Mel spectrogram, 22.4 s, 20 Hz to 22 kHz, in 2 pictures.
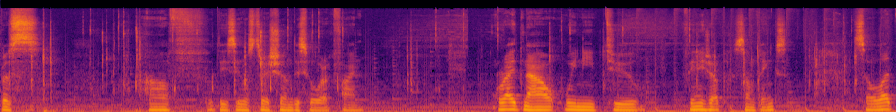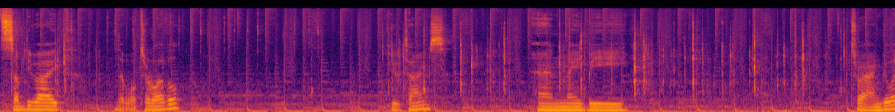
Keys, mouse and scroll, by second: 0.1 click, 0.4 g, 1.0 click, 1.6 middle click, 2.2 click, 2.6 scroll down 1, 3.3 middle click, 3.8 click, 4.2-7.0 middle drag, 7.0 click, 7.6-8.9 middle drag, 8.5 scroll down 1, 8.9 Tab, 11.9 right click, 19.6-22.3 right drag, 19.6 3.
